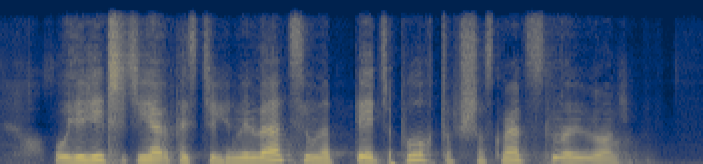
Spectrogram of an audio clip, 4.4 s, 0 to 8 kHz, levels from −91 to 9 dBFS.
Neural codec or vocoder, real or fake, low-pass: codec, 16 kHz, 0.5 kbps, FreqCodec, larger model; fake; 7.2 kHz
